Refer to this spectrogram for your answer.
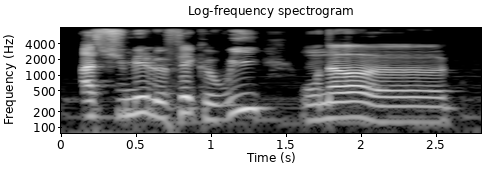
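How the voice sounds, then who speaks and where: There is music in the background as a man speaks. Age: 20s. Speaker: video game designer. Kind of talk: casual chat.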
